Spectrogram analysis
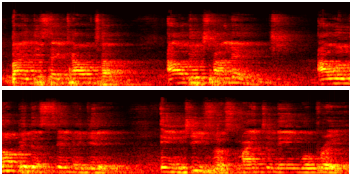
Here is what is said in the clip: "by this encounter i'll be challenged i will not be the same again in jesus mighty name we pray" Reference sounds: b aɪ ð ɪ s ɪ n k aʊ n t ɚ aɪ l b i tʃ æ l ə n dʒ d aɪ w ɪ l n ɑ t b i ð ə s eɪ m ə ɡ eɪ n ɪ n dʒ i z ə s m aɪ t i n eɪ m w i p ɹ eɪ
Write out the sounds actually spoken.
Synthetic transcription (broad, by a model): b aɪ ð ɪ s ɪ k aʊ n t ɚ aɪ l b i tʃ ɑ l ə n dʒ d aɪ w ɪ l n ɑ t b i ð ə s eɪ m ə ɡ eɪ n ɪ n dʒ i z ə s m aɪ t i n eɪ m w i p ɹ eɪ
